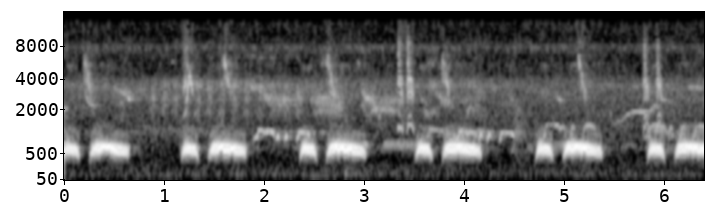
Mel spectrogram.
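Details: A male spotted dove gives low, mellow coos in pairs, a short note then a longer one, about once a second, in Na Chaluai district, Ubon Ratchathani, Thailand. Thin chirps from other small birds come from behind.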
